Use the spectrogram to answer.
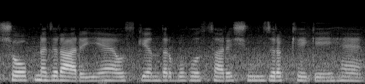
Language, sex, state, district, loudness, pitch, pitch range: Hindi, female, Chandigarh, Chandigarh, -19 LUFS, 185 Hz, 180-190 Hz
